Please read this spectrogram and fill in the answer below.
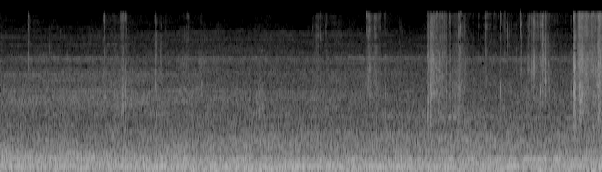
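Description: Footsteps crunching on dry fallen leaves: a few short, crisp crackles in the second half, over a steady low hum from the surroundings.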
